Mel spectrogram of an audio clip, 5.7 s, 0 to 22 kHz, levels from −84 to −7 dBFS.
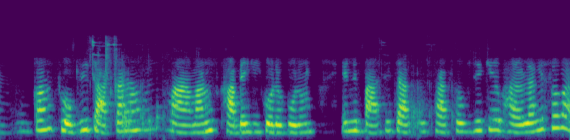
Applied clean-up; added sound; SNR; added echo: neural mask model DeepFilterNet 3.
